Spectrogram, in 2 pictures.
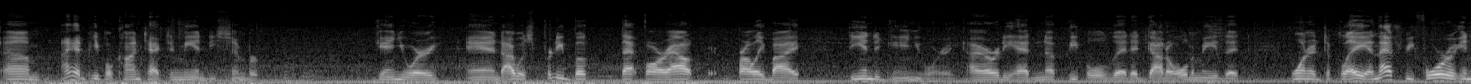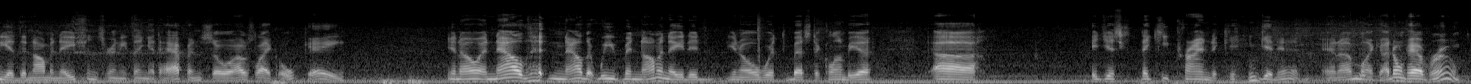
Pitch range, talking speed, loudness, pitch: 95-120 Hz, 180 wpm, -25 LUFS, 110 Hz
